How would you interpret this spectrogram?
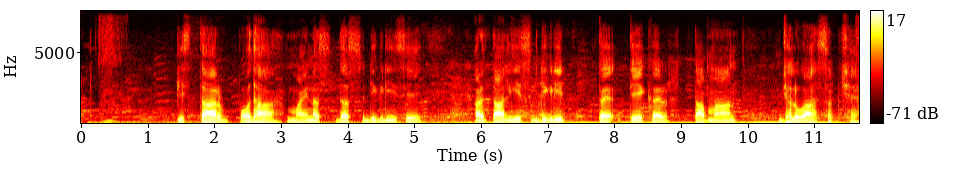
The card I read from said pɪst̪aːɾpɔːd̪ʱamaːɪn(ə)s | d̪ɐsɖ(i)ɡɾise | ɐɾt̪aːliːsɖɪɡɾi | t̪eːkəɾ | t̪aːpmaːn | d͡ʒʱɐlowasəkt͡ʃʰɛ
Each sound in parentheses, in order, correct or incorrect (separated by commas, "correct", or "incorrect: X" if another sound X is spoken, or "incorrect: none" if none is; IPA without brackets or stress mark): correct, incorrect: ɪ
